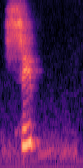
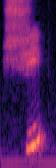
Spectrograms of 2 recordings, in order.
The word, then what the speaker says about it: sheep: If you bring it to the front of your mouth, Sheep. ship. Sheep.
